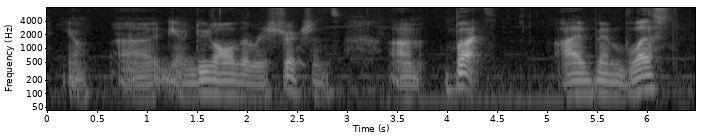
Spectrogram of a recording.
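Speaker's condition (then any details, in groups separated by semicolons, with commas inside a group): Spastic diplegia cerebral palsy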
